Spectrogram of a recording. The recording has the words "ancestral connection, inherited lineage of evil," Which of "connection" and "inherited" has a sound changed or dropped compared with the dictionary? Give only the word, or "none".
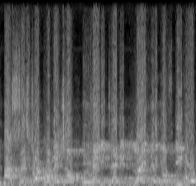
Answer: inherited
